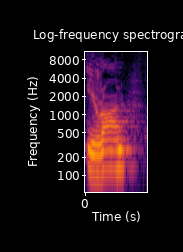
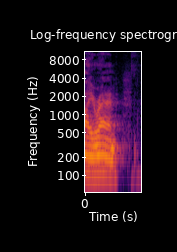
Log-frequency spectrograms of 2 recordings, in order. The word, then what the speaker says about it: Iran: You're pronouncing our country's name wrong. Our country is named Iran, not Iran.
